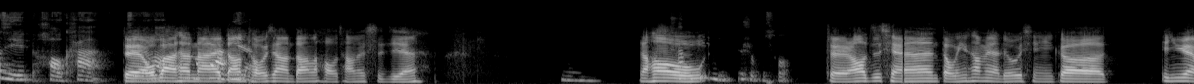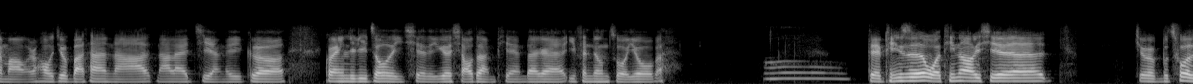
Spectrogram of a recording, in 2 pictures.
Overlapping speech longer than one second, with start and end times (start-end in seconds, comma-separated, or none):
1.2-2.7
